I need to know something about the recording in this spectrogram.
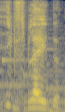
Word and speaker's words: X-Blade: Son nom se prononce de la même façon, mais s'écrit X-Blade, celle qu'avait Vanitas du coup.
